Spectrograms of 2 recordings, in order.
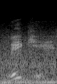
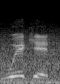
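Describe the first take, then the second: First: It is said quietly, as if to oneself. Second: It is said casually, with a bit of swagger. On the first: The speaker is realizing something privately. "almost to myself like it's a realization" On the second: The speaker is showing off to others. "I'm showboating a bit, but I'm just kind of casual"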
